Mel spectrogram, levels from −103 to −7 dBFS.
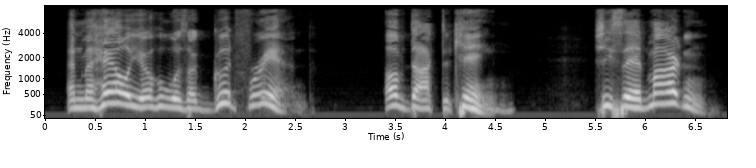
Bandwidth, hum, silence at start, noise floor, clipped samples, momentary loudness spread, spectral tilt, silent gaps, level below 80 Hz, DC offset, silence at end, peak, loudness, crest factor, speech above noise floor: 7.6 kHz; none; 0.2 s; -73 dBFS; under 0.1%; 9 LU; -6.5 dB/octave; none; -56 dBFS; under 0.1%; 0.25 s; -14 dBFS; -30 LUFS; 18 dB; 44 dB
